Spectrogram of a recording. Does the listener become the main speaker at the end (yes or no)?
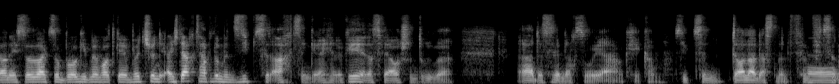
no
